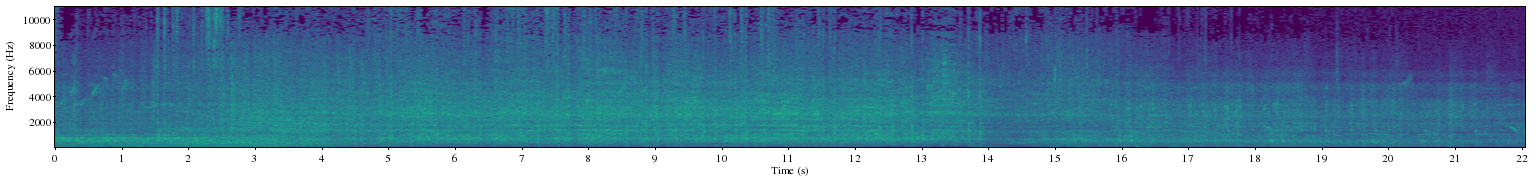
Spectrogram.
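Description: Diesel locomotive and its InterCity passenger coaches running through at speed without stopping: a steady, loud noise of engine and wheels on the rails. It is loudest in the first few seconds as the locomotive comes past, and eases slightly as the coaches draw away.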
